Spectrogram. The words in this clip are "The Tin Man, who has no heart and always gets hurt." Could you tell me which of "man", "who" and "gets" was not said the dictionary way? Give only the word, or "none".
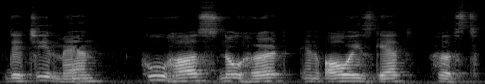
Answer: gets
